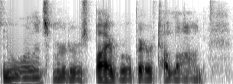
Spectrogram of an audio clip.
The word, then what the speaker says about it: Talon: It's called Ready to Hang, 7 Famous New Orleans Murders by Robert Talon, maybe pronounced Robert Talent, depending on your English pronunciation and your French pronunciation, English and Cajun French from Louisiana.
